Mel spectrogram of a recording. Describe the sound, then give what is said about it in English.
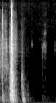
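A sliding closet door rolls briefly along its track and shuts with a loud thump, then a softer knock, all in under half a second with silence after. “This is my closet door. It's a sliding door.”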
